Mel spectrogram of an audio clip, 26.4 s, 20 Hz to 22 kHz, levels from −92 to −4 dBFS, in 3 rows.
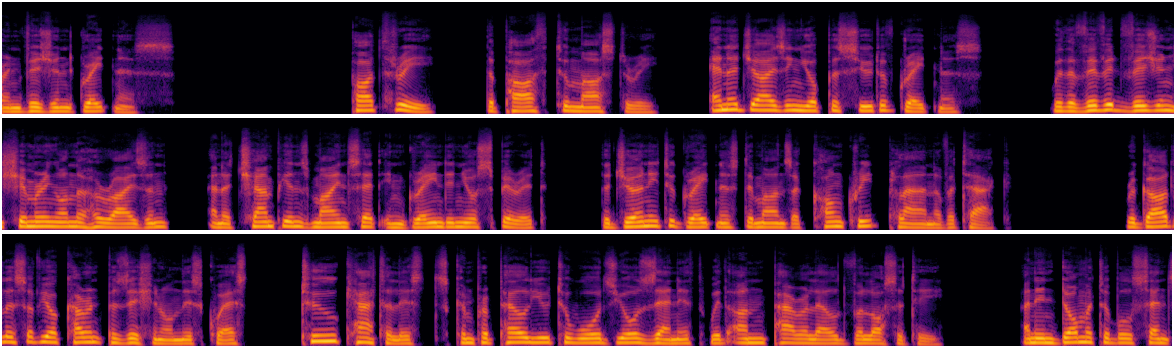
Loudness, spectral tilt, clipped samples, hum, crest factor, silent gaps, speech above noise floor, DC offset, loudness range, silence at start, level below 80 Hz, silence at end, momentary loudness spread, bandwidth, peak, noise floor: -25 LUFS; -7.5 dB/octave; under 0.1%; none; 16 dB; 1.43-2.48 s; over 66 dB; under 0.1%; 4 LU; 0 s; -68 dBFS; 0 s; 11 LU; 10.5 kHz; -8 dBFS; under -90 dBFS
